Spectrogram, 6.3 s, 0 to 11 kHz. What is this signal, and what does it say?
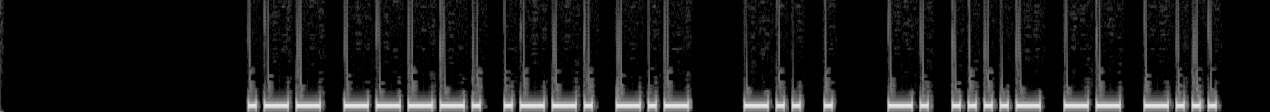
Morse code, heard as a keyed tone, about 30 wpm, 700 Hz. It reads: W9PK DE N4MB
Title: USA Callsign DE Callsign - 4 Characters - 30wpm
